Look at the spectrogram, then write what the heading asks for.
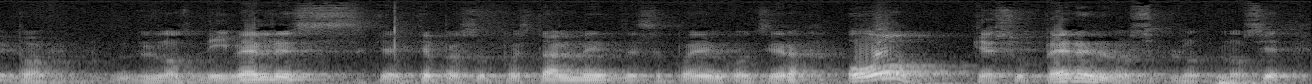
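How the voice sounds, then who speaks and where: A man's voice with audible room echo. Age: 70s. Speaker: economist and former public official. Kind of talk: interview. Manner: halting.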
